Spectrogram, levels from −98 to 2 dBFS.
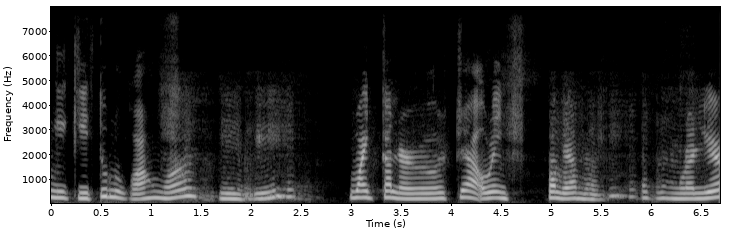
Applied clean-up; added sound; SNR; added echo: neural mask model DeepFilterNet 3.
